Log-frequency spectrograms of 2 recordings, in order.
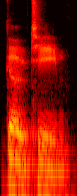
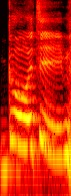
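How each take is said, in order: First: It is said in a gruff, edgy voice. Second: It is said with a put-on Italian accent.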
